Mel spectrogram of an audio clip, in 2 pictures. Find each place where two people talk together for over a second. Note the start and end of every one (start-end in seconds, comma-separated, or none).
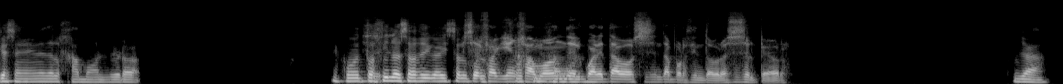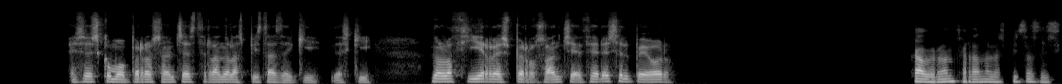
4.6-6.0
